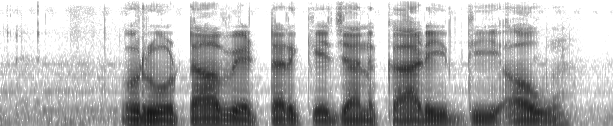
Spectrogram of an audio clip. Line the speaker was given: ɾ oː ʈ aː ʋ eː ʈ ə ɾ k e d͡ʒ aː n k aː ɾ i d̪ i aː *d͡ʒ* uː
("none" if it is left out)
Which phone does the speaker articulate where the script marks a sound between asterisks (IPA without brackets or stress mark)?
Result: none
